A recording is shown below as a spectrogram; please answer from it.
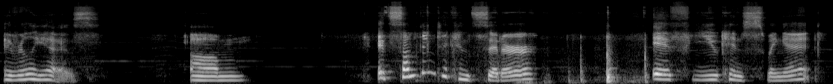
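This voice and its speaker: A woman's voice: medium pitch, lively intonation, soft background music. Chatty Philadelphia-accented woman. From US East Coast, New Jersey. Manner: chatty, frank, quick asides with laughs. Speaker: vlogger, former nurse. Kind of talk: casual livestream chat reading viewer comments.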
